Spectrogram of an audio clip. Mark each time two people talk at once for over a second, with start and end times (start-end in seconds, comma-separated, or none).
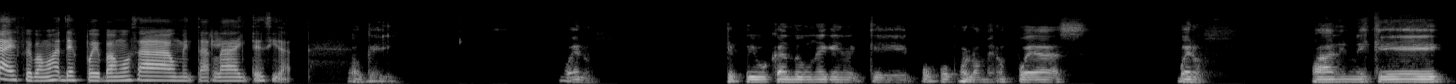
none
